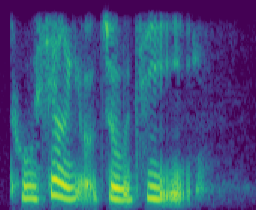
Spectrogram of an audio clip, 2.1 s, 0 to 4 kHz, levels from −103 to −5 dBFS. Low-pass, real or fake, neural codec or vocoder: 3.6 kHz; real; none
